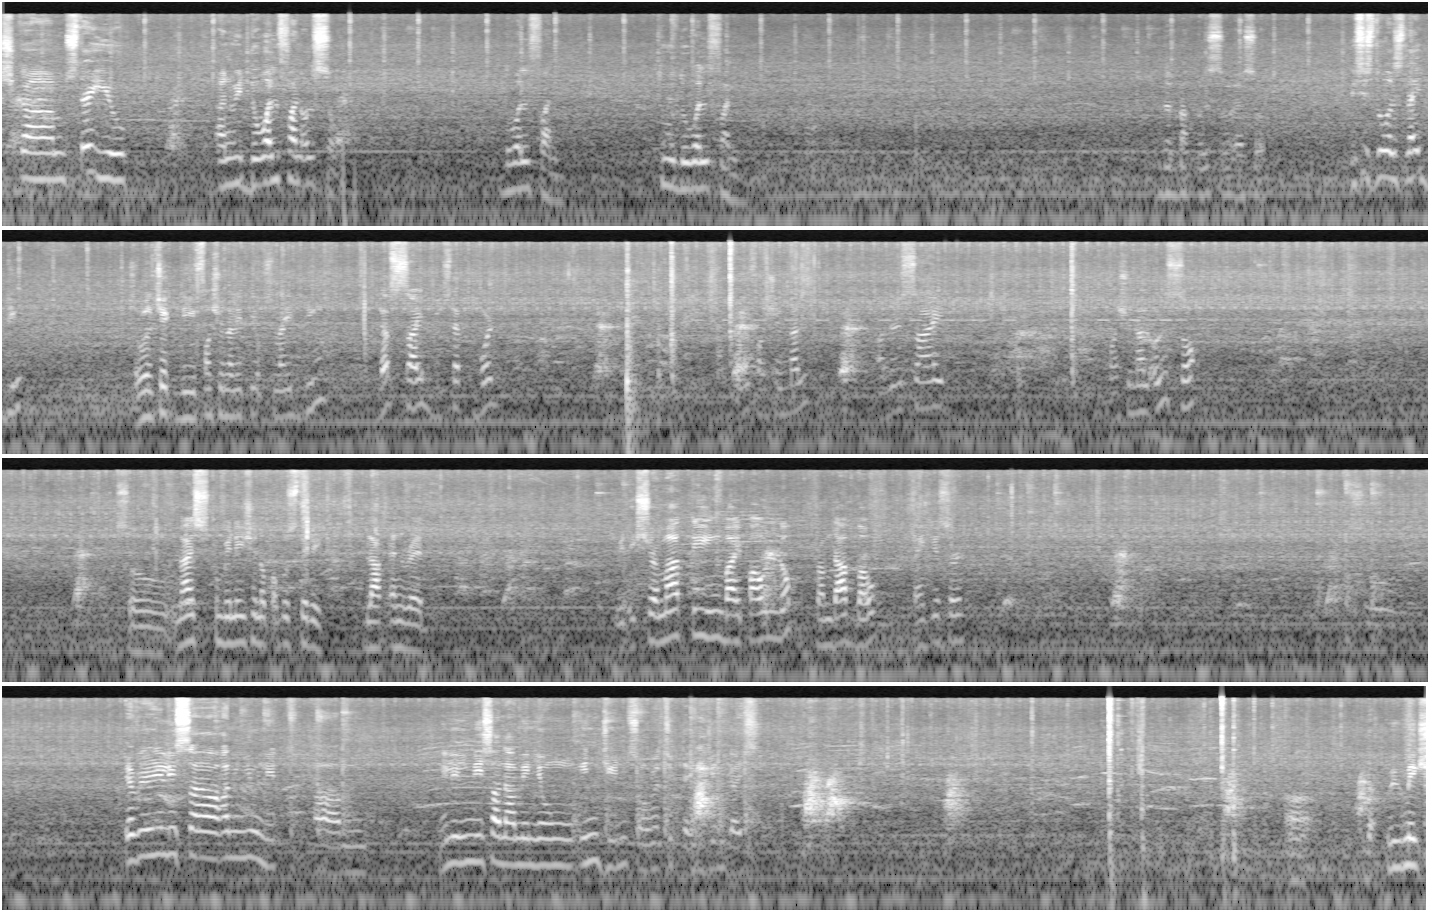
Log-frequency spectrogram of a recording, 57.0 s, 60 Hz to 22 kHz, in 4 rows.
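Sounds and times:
vehicle engine idling: 0:00.0 - 0:57.0.

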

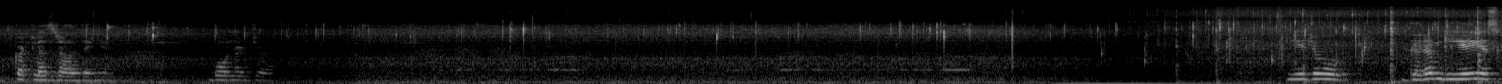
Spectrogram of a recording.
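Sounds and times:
deep-frying sizzle with pops: 0:00.0 - 0:15.0.

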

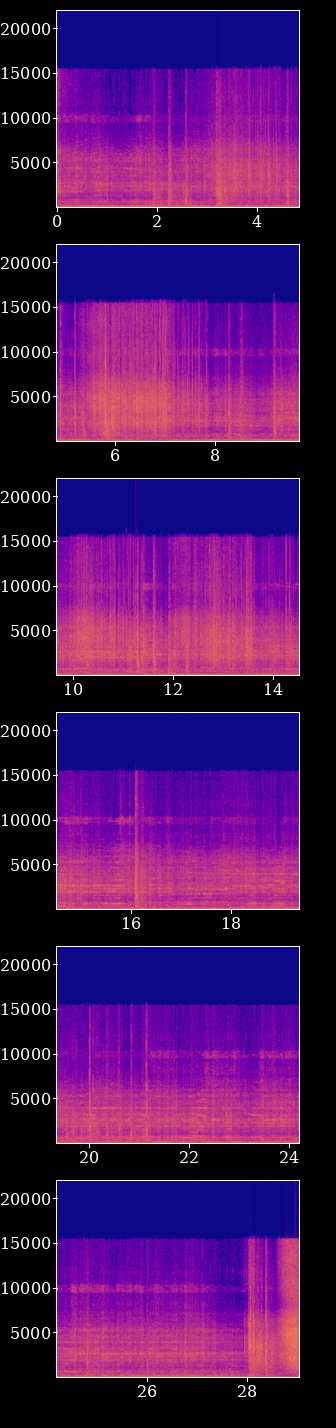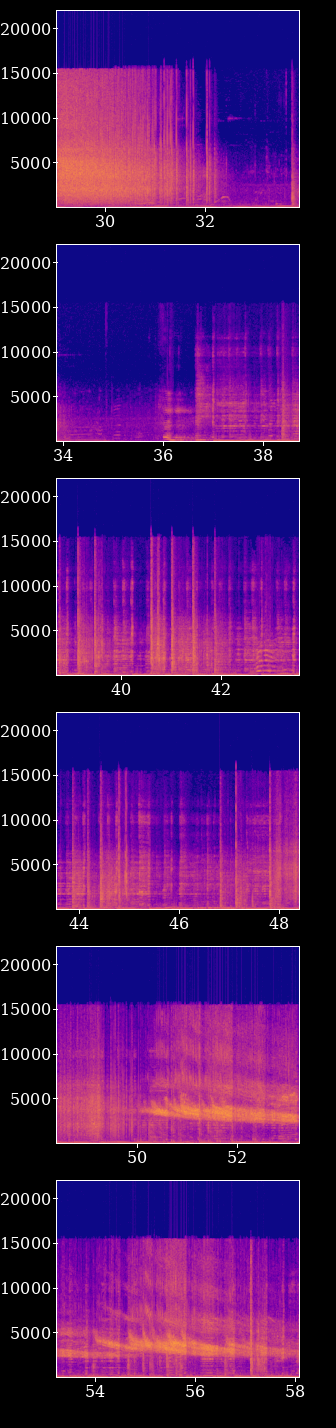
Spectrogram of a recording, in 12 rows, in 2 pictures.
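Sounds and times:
fireworks crackling: 0:00.0 - 0:32.4, 0:38.4 - 0:42.6, 0:46.7 - 0:58.0
sharp firework pops: 0:01.9 - 0:07.2, 0:27.9 - 0:31.0, 0:40.6 - 0:42.2, 0:43.8 - 0:45.1, 0:53.8 - 0:57.8.

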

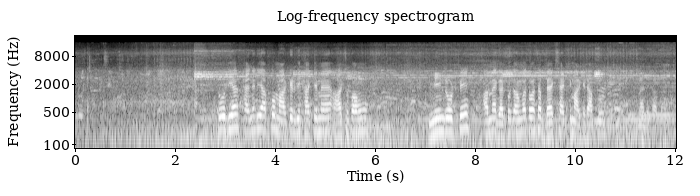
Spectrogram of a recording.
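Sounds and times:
faint background chatter: 0:00.0 - 0:08.7
busy street traffic: 0:00.0 - 0:12.0
high-pitched vehicle horn: 0:02.4 - 0:03.6, 0:06.3 - 0:12.0.

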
